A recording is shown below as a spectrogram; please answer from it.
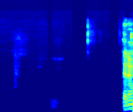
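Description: Dead silence from noise-suppressed video-call audio, broken by one brief faint click a little past halfway, then a man's voice starting to speak near the end.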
